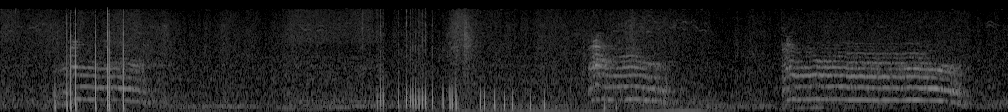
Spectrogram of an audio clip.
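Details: Female Ragdoll-Birman kitten doing her 'singing exercises': a short meow among quick tapping clicks, a flurry of sharp knocks, then two drawn-out, slightly falling meows, the last lasting over a second.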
